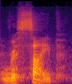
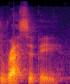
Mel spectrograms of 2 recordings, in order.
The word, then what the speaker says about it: recipe: dedication and hard work yes it sounds like recpe but that isn't a word so what word sounds like recpe but means formula and which word would fit into that context here is the answer a good recpe for Success includes patience dedication and hard work yeah so the missing word is recipe which non native speakers of English often come unstuck over here's number four I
